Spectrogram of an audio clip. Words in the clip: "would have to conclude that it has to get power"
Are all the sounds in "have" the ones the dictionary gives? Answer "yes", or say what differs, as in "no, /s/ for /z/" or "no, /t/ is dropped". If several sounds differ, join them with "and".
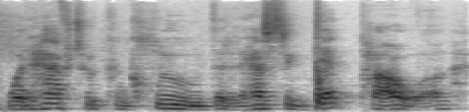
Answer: no, /f/ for /v/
